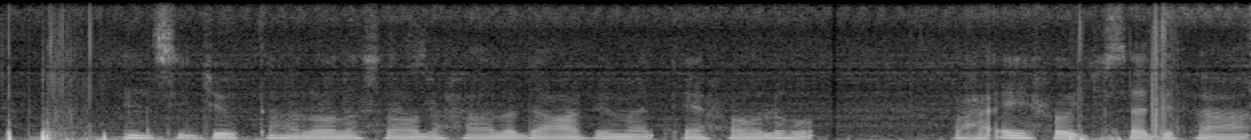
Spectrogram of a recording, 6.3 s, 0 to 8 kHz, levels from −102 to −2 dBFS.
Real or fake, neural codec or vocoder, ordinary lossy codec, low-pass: real; none; none; none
